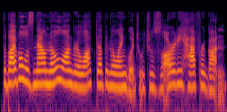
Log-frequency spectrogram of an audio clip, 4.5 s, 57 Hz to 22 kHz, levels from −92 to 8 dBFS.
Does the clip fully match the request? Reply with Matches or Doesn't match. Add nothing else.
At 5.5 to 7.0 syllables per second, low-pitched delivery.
Doesn't match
